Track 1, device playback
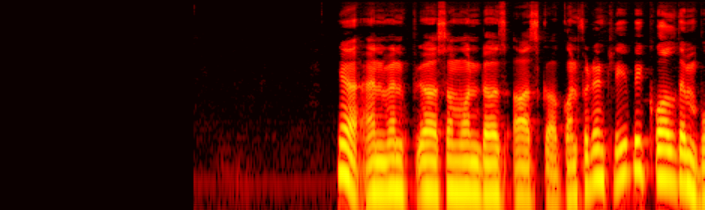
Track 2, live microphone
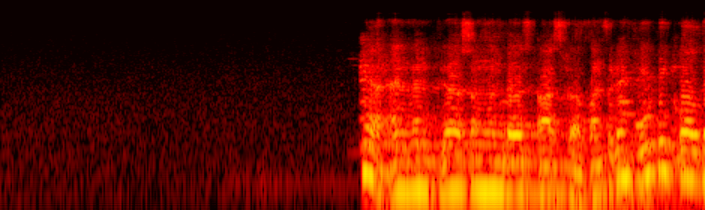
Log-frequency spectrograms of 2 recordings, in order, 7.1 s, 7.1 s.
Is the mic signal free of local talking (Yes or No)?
No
